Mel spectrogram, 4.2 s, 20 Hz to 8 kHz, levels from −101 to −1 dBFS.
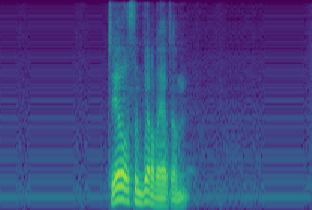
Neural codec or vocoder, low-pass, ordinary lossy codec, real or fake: codec, 16 kHz, 0.5 kbps, FreqCodec, larger model; none; none; fake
